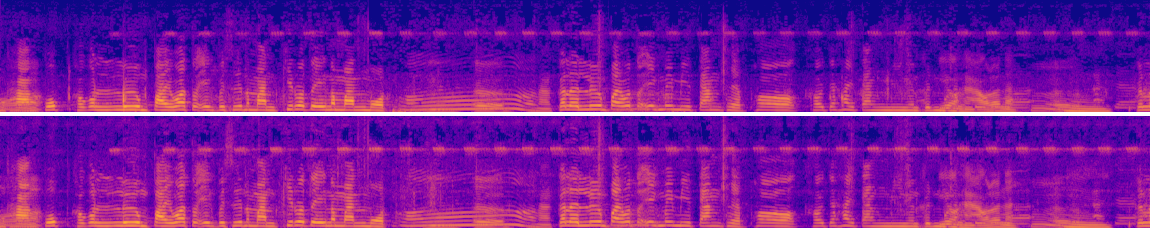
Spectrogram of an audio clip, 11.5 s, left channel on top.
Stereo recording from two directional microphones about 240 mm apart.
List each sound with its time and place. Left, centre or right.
0.0 s speech: right
4.1 s speech: right
4.7 s speech: centre
9.5 s speech: right
10.6 s speech: right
